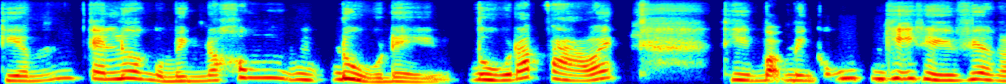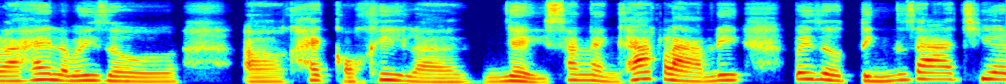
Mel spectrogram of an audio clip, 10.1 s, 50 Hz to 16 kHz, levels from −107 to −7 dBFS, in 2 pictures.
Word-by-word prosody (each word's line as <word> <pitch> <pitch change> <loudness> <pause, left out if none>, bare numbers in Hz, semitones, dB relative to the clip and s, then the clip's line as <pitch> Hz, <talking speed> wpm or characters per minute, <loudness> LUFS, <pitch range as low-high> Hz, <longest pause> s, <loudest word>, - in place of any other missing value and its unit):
kiếm 210 -2 0 0.3
cái 290 -2 +3
lương 300 -1 +3
của 210 - -2
mình 195 0 -2
nó 225 - -1
không, 345 +7 0 0.2
ừm, 255 -1 0
đủ 260 - +5
để 170 -3 -3 0.2
bù 245 -2 +4
đắp 340 +2 +4
vào 240 -7 +2
ấy." 305 +6 +3 0.5
Thì 245 -2 0
bọn 220 0 +2
mình 220 -1 -2
cũng 280 +7 -1 0.2
nghĩ 310 0 +4
thế 235 -4 +4
việc 265 -4 +2
là 200 0 +1
hay 255 +4 +2
là 220 - +1
bây 220 +2 +1
giờ, 185 -4 -3 0.3
à, 175 0 -3
hay 230 -1 -1
có 175 - -5
khi 245 +5 -1
là 165 -5 -4
nhảy 175 -3 0
sang 240 +10 0
ngành 205 -7 -3
khác 275 +3 +4
làm 200 -6 +4
đi, 235 +1 0 0.3
bây 280 0 +1
giờ 250 -5 +1
tính 200 0 -2
ra 275 0 +2
chia 280 0 0
230 Hz, 250 wpm, -23 LUFS, 195-270 Hz, 0.5 s, đủ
